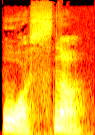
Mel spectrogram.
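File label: "åsna", Swedish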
